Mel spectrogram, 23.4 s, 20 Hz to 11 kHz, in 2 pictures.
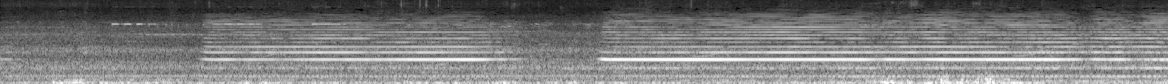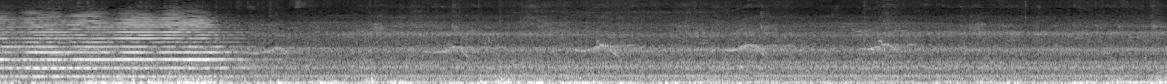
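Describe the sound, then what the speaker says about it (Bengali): Dhanbad–Howrah Coalfield Express passing through Dankuni Junction at about 130 km/h: a loud, continuous roar of wheels and wagons runs throughout, with a long sustained horn blast sounding over it midway. "সামনে আসছে ধানবাদ হাওড়া কোলফিল্ড এক্সপ্রেস।"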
